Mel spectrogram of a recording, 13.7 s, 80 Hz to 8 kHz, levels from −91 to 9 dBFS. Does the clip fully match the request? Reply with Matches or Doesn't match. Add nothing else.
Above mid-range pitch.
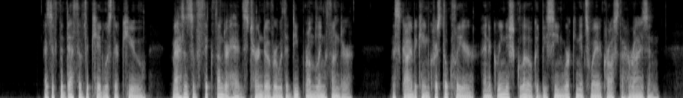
Doesn't match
